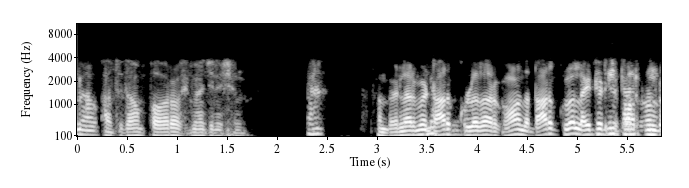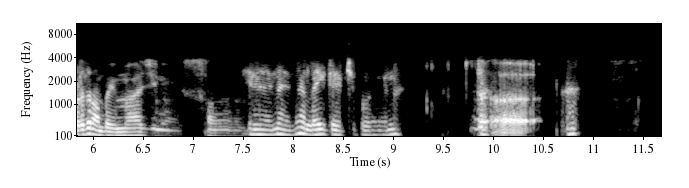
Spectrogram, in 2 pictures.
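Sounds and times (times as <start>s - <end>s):
speech: 0.0s - 9.2s, 9.8s - 11.0s
loud drawn-out croaky burp: 9.8s - 10.8s.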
